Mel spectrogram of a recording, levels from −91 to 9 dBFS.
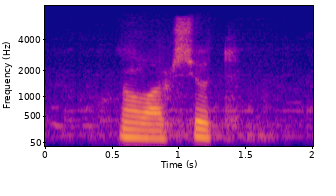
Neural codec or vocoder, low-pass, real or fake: codec, 16 kHz in and 24 kHz out, 1 kbps, XY-Tokenizer; 7.2 kHz; fake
